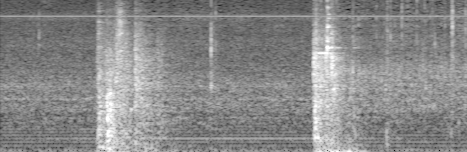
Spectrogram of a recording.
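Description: A heavy door opens with a loud creak and thud.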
